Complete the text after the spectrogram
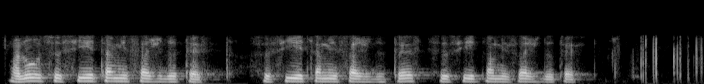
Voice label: voicemail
